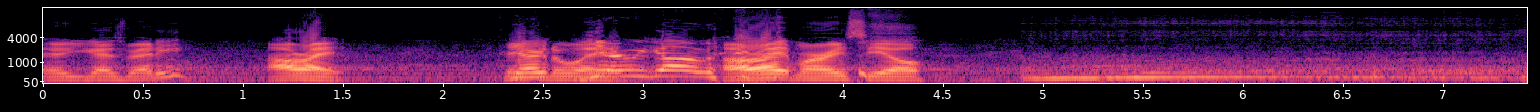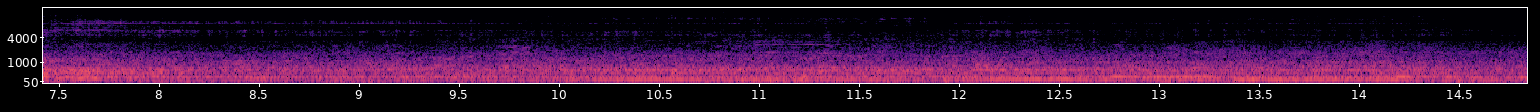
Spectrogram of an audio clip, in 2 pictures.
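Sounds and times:
speech: 0:00.0 - 0:01.6, 0:02.3 - 0:05.1
car engine drone in a racing video game: 0:04.9 - 0:14.8.

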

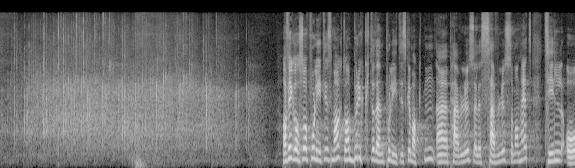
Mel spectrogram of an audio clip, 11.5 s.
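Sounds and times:
audience applause: 0:00.0 - 0:05.2
speech: 0:05.7 - 0:11.5.

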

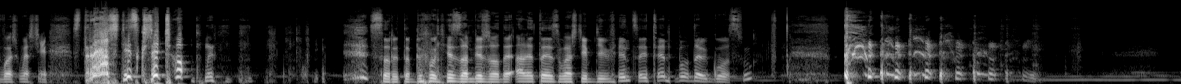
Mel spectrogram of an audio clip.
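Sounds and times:
speech: 0:00.0 - 0:10.6
man coughing after choking: 0:08.4 - 0:10.4.

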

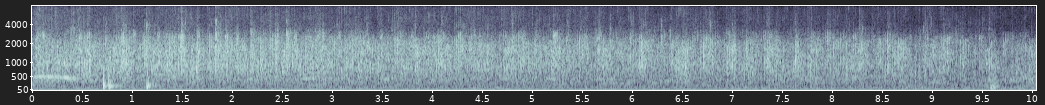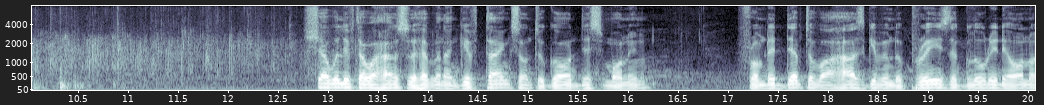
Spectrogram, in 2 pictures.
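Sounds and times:
audience applause: 0:00.0 - 0:12.8
speech: 0:12.9 - 0:16.3, 0:17.2 - 0:20.0.

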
